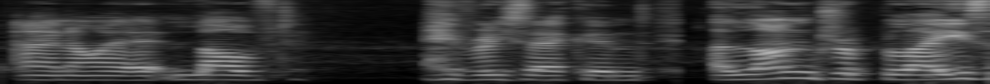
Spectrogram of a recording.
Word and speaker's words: Alundra: Alundra Blaze, and I'm saying it right, Alundra, not Audrana, Alundra Blaze.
